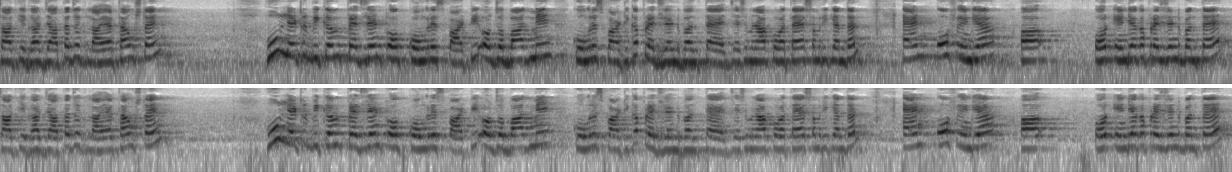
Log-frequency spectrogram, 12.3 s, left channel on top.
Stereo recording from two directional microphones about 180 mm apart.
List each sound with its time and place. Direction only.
0.0 s a woman's voice: 20° left (ahead or behind)
2.6 s a woman's voice: 20° left (ahead or behind)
